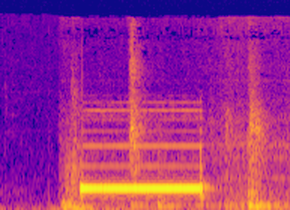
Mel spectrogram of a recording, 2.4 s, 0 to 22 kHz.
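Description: A single steady telephone tone sounds for about a second, loud and clean, with faint background clatter and handling noises around it and no voices, as a call is placed to the 113 emergency number.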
